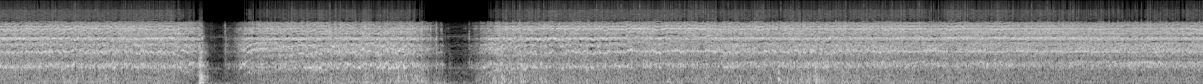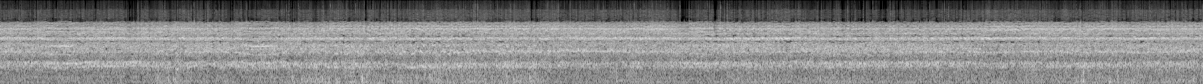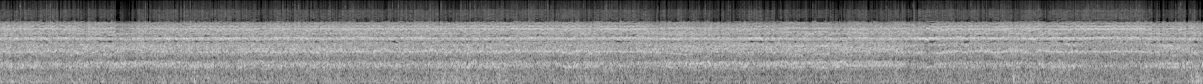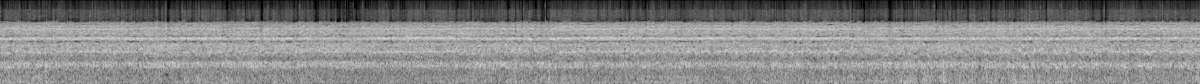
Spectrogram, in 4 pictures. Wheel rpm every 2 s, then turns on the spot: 190, 140, 130, 230, 230, 230, 230, 220, 230, 230, 230, 230, 230, 230, 230, 230, 220, 230, 230, 230, 230, 230, 220, 230.
none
